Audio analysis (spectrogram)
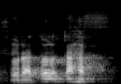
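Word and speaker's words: سورة الكهف: alkahf alkahfi atau alkahf alkahf itu harusnya bacanya suratul Kahf ya Nah dalam surat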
